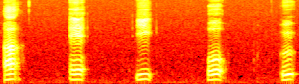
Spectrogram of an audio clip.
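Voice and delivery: separate, clearly spaced vowels あ、え、い、お、う; model vowel pronunciation. Shown as a demonstration. Teacher modelling the vowels for the student, separate clear vowels あ、え、い、お、う. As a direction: say あ、え、い、お、う one by one as a model. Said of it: "発音してみましょう".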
